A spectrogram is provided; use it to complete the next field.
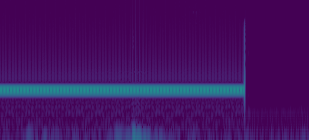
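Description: A steady, loud telephone dial tone hums for nearly two seconds, then cuts off abruptly with a sharp click as the call connects, leaving a quiet line.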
